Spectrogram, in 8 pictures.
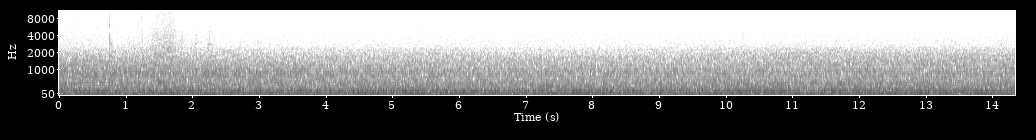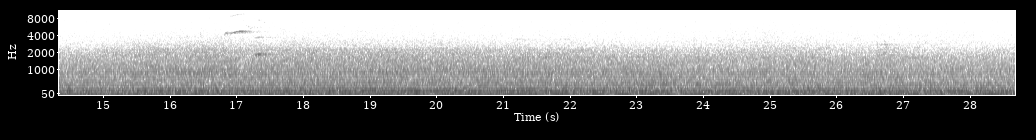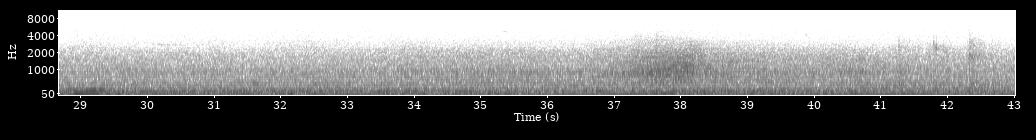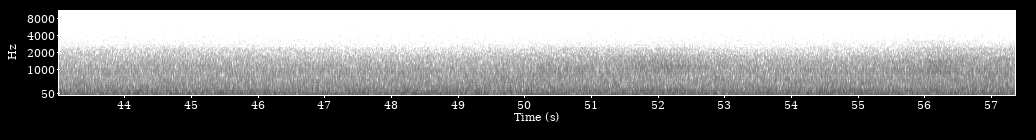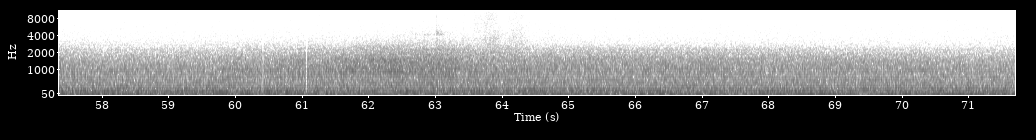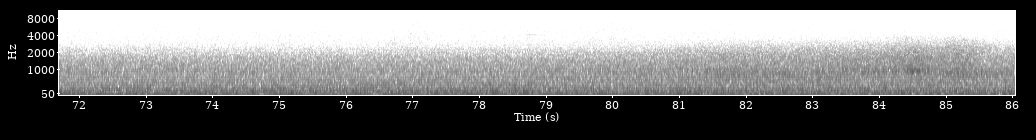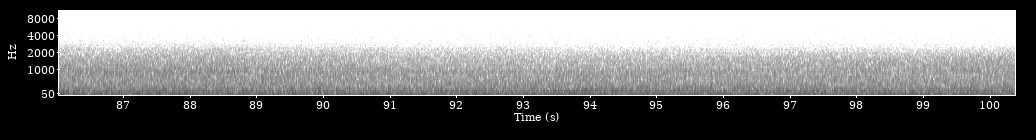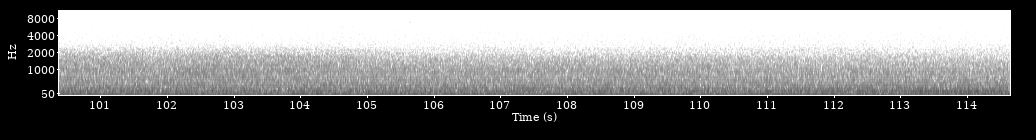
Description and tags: Distant city evening traffic, 5th floor balcony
